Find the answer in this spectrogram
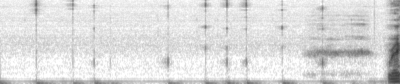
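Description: A stylus tip tapping and clicking on a tablet surface during handwriting: about a dozen light, irregular clicks, roughly three a second. A faint steady low hum runs underneath.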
